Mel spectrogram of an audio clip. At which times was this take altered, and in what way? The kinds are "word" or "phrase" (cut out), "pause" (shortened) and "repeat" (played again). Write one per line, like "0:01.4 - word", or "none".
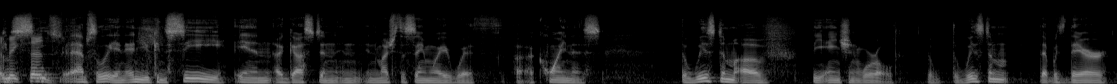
0:02.3 - word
